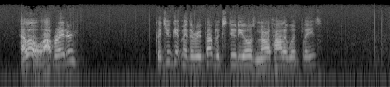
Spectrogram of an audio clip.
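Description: A man talks into a telephone in a calm, friendly voice.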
